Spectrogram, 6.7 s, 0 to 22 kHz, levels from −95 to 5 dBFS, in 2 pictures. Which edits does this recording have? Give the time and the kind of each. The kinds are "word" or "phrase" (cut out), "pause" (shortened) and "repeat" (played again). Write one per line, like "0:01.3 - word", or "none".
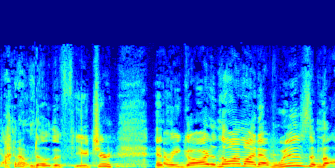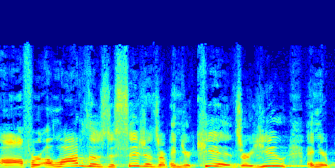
0:01.6 - word
0:05.0 - phrase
